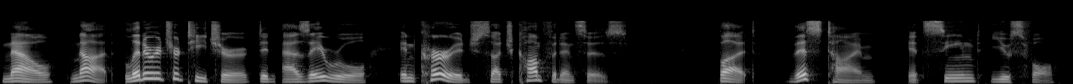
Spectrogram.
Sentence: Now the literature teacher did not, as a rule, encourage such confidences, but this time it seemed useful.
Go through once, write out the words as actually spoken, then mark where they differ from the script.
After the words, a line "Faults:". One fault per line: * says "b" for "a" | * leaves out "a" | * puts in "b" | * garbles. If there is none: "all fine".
Now not literature teacher did as a rule, encourage such confidences, but this time it seemed useful.
Faults:
* says "not" for "the"
* leaves out "not"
